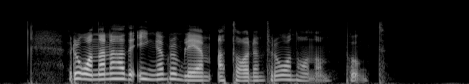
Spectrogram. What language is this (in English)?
Swedish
